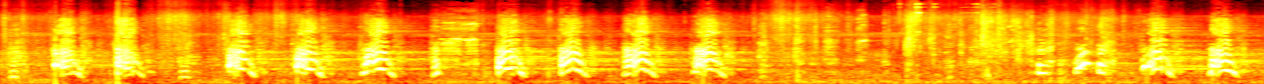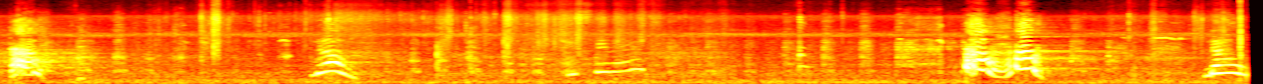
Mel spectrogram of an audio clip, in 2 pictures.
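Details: An American Foxhound gives a rapid run of ringing, arched barks while treeing a squirrel at Perryville Town Park, Maryland.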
